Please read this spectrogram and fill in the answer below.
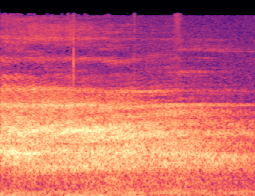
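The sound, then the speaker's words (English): A long, open-mouthed exhale, as if fogging a mirror, during a forward-fold stretch: a steady, soft breathy hiss that holds for a couple of seconds and then gently fades. “Exhale, fold forward, fog the mirror.”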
